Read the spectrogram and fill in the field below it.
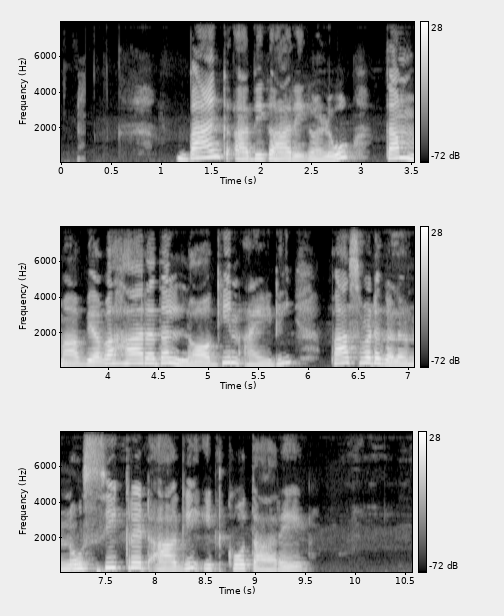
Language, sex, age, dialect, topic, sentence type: Kannada, female, 25-30, Mysore Kannada, banking, statement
